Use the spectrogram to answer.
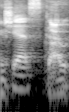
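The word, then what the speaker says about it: Modjeska: Was it spelled like M-A? M-O-D-J-E-S-K-A. Oh, I was thinking. Majeska.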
